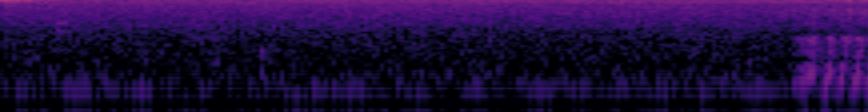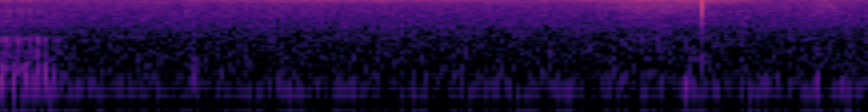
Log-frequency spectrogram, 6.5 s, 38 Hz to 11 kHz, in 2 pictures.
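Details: Sleeping 12.5-year-old pug gives a single short, rasping snore lasting about half a second, then the room falls back to a steady low electrical hum.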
